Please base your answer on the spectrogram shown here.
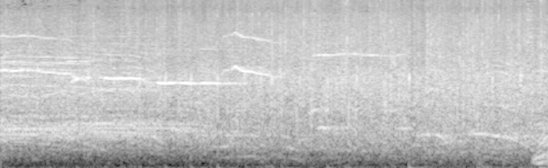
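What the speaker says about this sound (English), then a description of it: "let's cheer for both boxers in our opening contest this evening" A boxing crowd at a charity boxing night cheers and applauds for both fighters after an opening bout, a loud steady roar of clapping and shouts filling the hall with no gaps.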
